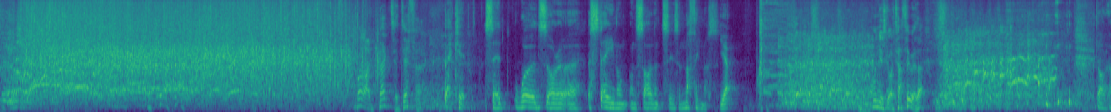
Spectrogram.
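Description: A group of people laughs loudly.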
